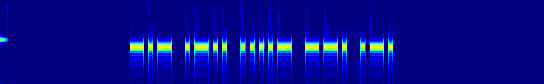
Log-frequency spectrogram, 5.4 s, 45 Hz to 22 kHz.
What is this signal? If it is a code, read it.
Morse code, heard as a keyed tone, about 25 wpm, 700 Hz. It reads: KL4GR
